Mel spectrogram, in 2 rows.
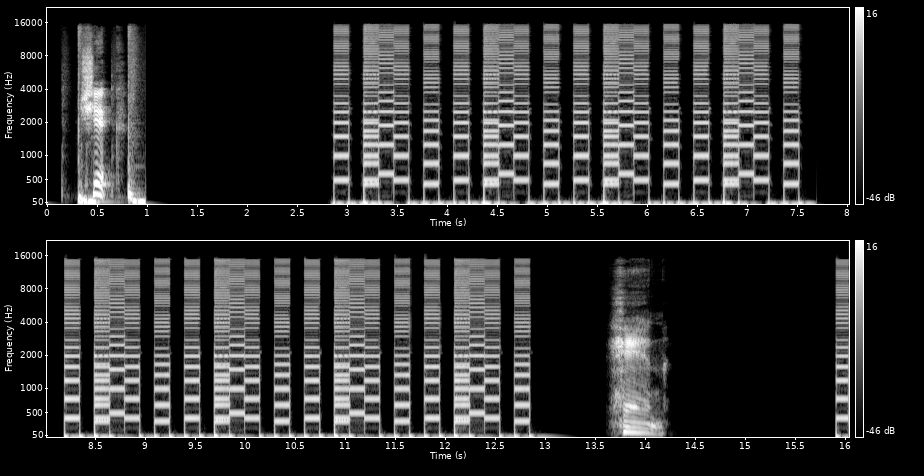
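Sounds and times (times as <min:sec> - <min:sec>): synthesizer melody: 0:02.9 - 0:07.6.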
